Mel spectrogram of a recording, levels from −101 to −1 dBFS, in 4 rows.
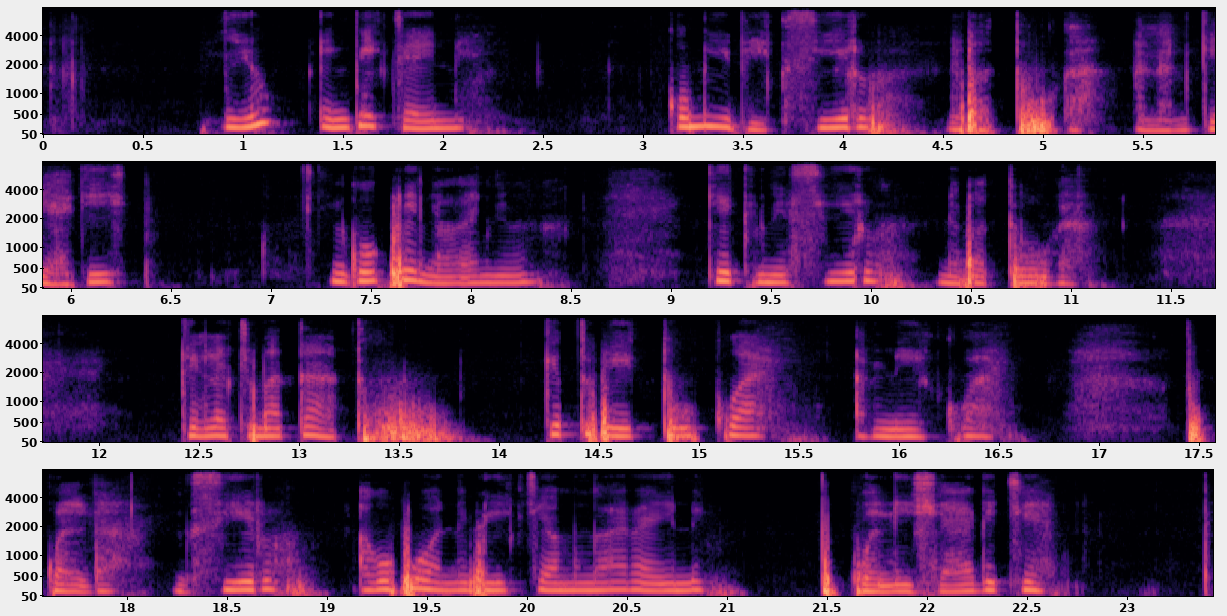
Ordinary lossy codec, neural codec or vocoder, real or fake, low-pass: none; codec, 44.1 kHz, 3.4 kbps, Pupu-Codec; fake; 7.2 kHz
